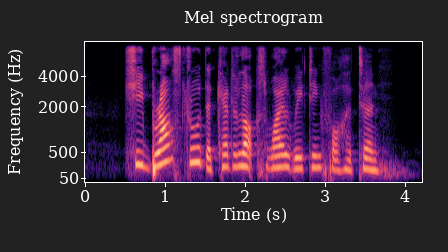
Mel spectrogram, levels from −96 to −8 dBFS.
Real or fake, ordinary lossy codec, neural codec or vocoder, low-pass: fake; none; codec, 16 kHz in and 24 kHz out, 2.2 kbps, FireRedTTS-2 codec; 7.2 kHz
